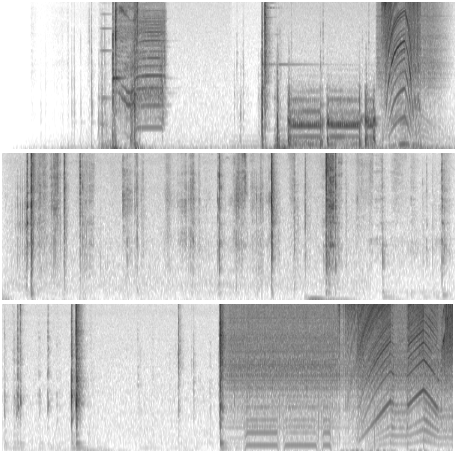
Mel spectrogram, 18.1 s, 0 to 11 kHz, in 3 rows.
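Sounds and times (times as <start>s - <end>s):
camcorder clicks and crackles: 1.2s - 2.3s
camcorder whine falling in pitch: 1.3s - 2.4s, 3.1s - 6.1s.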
